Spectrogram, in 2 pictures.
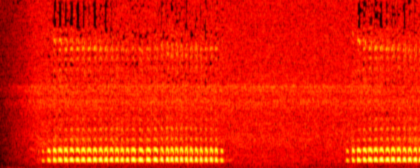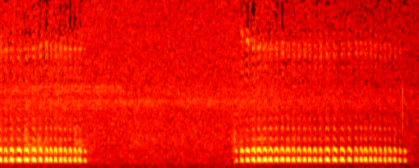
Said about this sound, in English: Let me play the Eastern Screech Owl. This is the one that sounds like a ringtone, a ringing phone.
